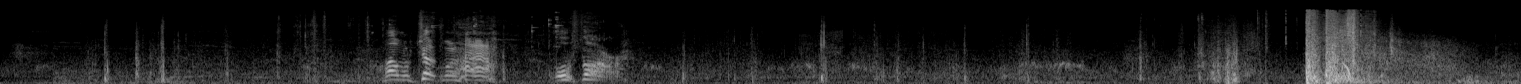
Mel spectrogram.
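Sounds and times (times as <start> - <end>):
speech: 3.8 - 6.3
gunshots fired at cornbread on the prairie: 13.0 - 14.4.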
